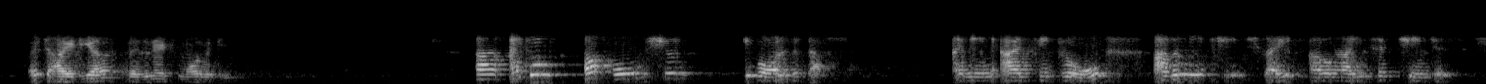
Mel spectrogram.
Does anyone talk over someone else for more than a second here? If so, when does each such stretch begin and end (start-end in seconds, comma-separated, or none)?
none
